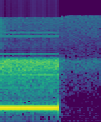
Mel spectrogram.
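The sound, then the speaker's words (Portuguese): Telephone dial tone after a dropped call: one steady, mid-pitched tone that holds evenly, then cuts off abruptly into near silence. “Alô? Alô, caiu a ligação.”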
